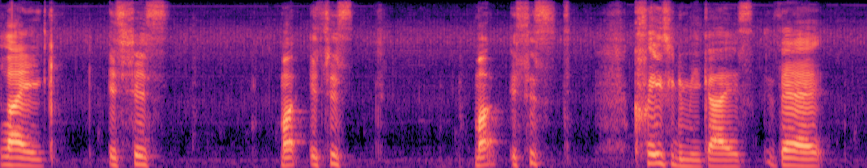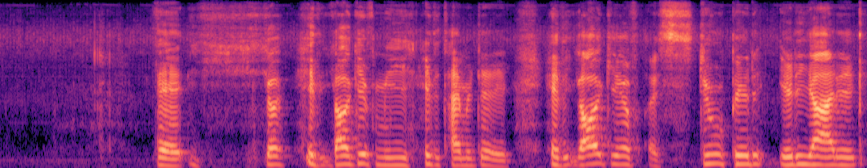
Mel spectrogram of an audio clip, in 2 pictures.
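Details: Adult male with a self-reported speech impediment who struggles for a long time to get out a word; stuttering (speech disfluency).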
